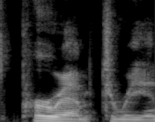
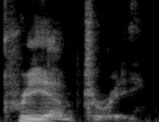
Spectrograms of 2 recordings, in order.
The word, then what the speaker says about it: peremptory: peremptory i think we should pronounce as peremptory and not preemptory. That one's easy to say as peremptory, and we don't need to say preemptory, even though many people do.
